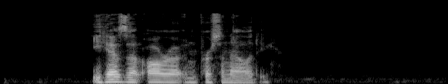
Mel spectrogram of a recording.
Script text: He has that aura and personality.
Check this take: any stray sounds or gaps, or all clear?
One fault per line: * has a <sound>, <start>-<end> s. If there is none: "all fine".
all fine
